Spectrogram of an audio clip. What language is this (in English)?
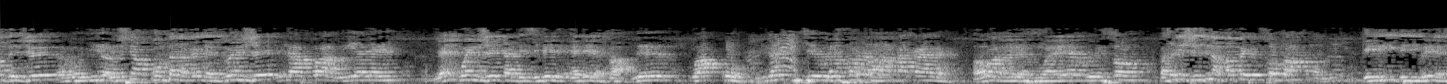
French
